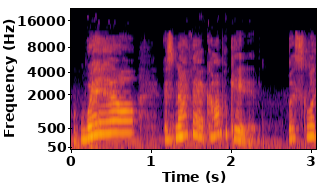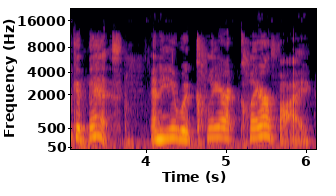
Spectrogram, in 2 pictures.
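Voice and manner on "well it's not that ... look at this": imitating Charlie Kirk. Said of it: "Charlie Kirk was able to say".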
